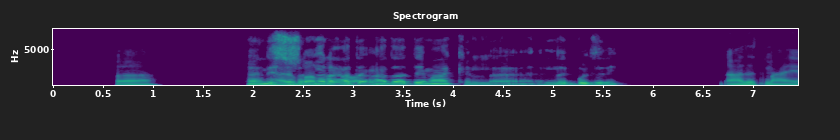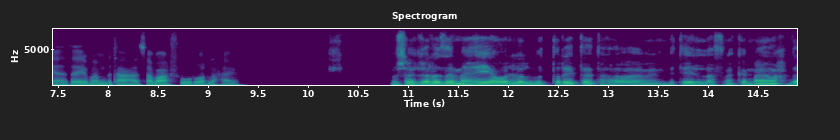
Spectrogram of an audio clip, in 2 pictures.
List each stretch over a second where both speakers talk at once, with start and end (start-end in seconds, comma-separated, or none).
2.2-3.4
